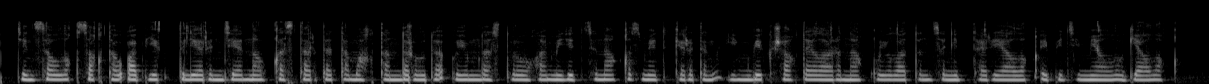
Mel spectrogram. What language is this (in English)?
Kazakh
